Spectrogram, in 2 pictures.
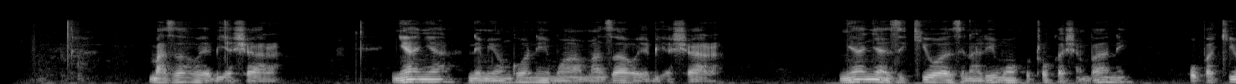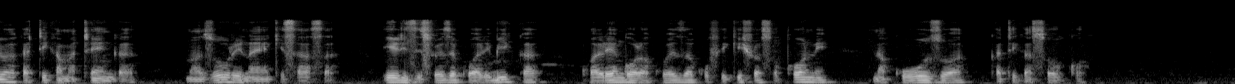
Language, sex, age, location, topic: Swahili, male, 25-35, Dar es Salaam, agriculture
